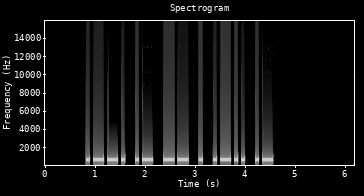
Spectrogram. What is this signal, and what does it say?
Morse code, heard as a keyed tone, about 17 wpm, 700 Hz. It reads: PAMELA
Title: USA Common Names - 17wpm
